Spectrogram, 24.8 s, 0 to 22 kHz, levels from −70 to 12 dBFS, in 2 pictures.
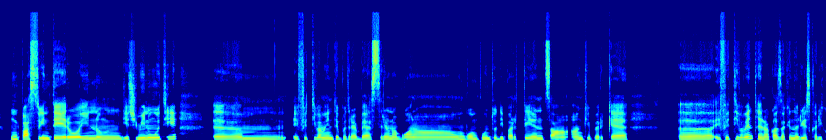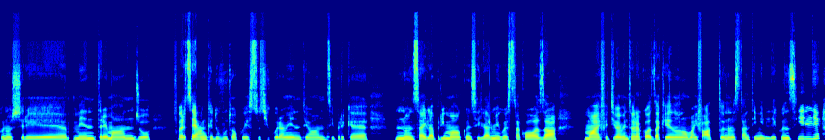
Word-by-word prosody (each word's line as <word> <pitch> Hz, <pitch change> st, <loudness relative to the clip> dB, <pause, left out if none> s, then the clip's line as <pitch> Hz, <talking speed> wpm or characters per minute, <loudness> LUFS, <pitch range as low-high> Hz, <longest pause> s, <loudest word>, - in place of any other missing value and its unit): un 205 Hz, 0 st, -1 dB
pasto 195 Hz, 0 st, +5 dB
intero 190 Hz, -1 st, +5 dB
in 185 Hz, +1 st, +1 dB
un 180 Hz, -1 st, -1 dB
10 190 Hz, +2 st, -1 dB
minuti. 230 Hz, +5 st, +1 dB, 0.5 s
Ehm, 185 Hz, -1 st, -2 dB
effettivamente 215 Hz, +2 st, -2 dB
potrebbe 185 Hz, -2 st, -3 dB
essere 185 Hz, +1 st, +4 dB
una 185 Hz, 0 st, -1 dB
buona 180 Hz, 0 st, -1 dB
un 185 Hz, +1 st, -2 dB
buon 195 Hz, +1 st, -2 dB
punto 195 Hz, +1 st, -3 dB
di 190 Hz, 0 st, -6 dB
partenza 185 Hz, -1 st, 0 dB
anche 195 Hz, 0 st, -4 dB
perché, 190 Hz, 0 st, 0 dB, 0.8 s
ehm, 200 Hz, -1 st, +1 dB
effettivamente 245 Hz, +6 st, -1 dB
è -, -, +4 dB
una 195 Hz, -, 0 dB
cosa 200 Hz, +1 st, -1 dB
che 195 Hz, -, -5 dB
non 190 Hz, -1 st, +1 dB
riesco 205 Hz, 0 st, -2 dB
a -, -, -2 dB
riconoscere 180 Hz, -1 st, -1 dB
mentre 190 Hz, -1 st, 0 dB
mangio. 180 Hz, 0 st, 0 dB, 0.3 s
Forse 255 Hz, +1 st, +4 dB
è -, -, +9 dB
anche 185 Hz, 0 st, 0 dB
dovuto 180 Hz, 0 st, -6 dB
a 175 Hz, -, -5 dB
questo 170 Hz, -2 st, -2 dB
sicuramente, 170 Hz, -1 st, -2 dB
anzi, 160 Hz, 0 st, -5 dB
perché 170 Hz, 0 st, -4 dB, 0.4 s
non 195 Hz, -1 st, +2 dB
sei 200 Hz, +2 st, +5 dB
la 195 Hz, -1 st, +3 dB
prima 185 Hz, +1 st, +1 dB
a -, -, -1 dB
consigliarmi 190 Hz, 0 st, 0 dB
questa 190 Hz, 0 st, -1 dB
cosa, 205 Hz, +3 st, +4 dB, 0.4 s
ma 185 Hz, -1 st, +5 dB
effettivamente 180 Hz, +3 st, -1 dB
è -, -, +3 dB
una 195 Hz, -, +3 dB
cosa 185 Hz, -1 st, +1 dB
che 175 Hz, 0 st, 0 dB
non 170 Hz, 0 st, +1 dB
ho 170 Hz, -, 0 dB
mai 170 Hz, 0 st, -2 dB
fatto, 175 Hz, -, 0 dB
nonostante 170 Hz, 0 st, -2 dB
i -, -, -2 dB
1000 175 Hz, 0 st, -4 dB
consigli, 270 Hz, -, +1 dB
185 Hz, 155 wpm, -25 LUFS, 180-195 Hz, 0.8 s, è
